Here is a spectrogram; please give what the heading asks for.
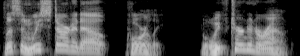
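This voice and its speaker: A man's voice: fairly high pitch, huge pitch swings, moderate pace, fairly bright tone, slightly rough, no echo, studio quality. A man co-hosting a casual trivia game, talking in a playful, exclamatory way. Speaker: co-host of a trivia game podcast.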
